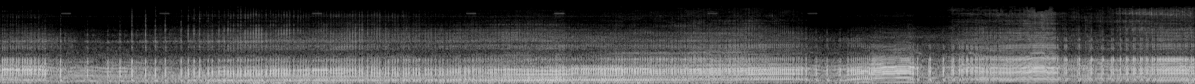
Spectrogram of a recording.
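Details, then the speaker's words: 1967 Yamaha YL1 two-stroke motorcycle, barn find revived after sitting over 40 years, normal running: steady buzz with crisp ring-a-ding note and a couple of clean revs; fired right up and idles perfectly. "Well, that was awesome. She fired right up and idles perfectly."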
